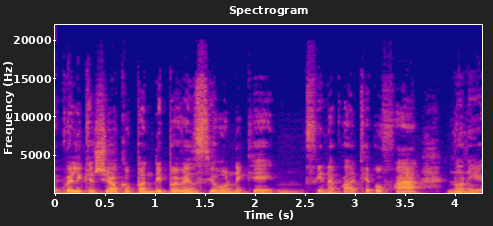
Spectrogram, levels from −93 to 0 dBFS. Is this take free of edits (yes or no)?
no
